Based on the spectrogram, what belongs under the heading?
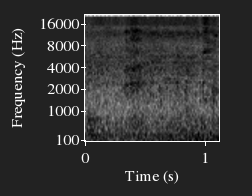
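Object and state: Nothing is struck.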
